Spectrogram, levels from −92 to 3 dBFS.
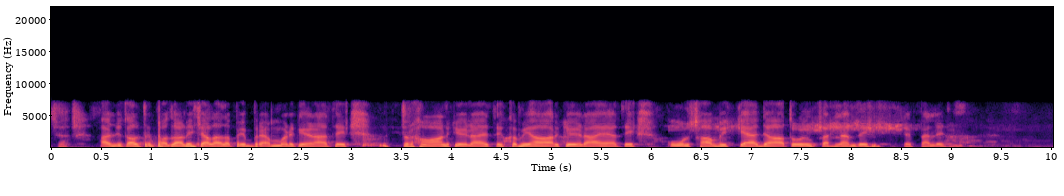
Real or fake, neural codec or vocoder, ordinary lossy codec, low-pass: fake; codec, 16 kHz, 2 kbps, FunCodec, trained on Chinese and English, 25 frames a second; Opus, 64 kbps; 7.2 kHz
